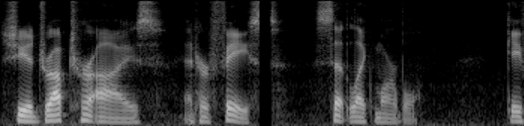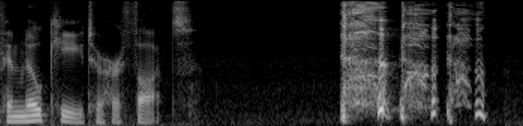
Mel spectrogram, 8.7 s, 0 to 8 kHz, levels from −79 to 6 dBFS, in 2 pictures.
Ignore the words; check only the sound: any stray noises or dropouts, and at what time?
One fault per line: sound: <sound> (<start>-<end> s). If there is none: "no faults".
sound: dropout (2.2-2.3 s)
sound: cough (7.2-8.4 s)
